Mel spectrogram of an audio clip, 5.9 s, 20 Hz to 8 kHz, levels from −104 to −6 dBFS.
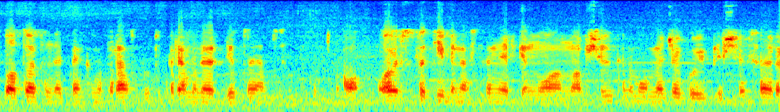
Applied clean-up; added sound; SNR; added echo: none; Train; 20 dB; none.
